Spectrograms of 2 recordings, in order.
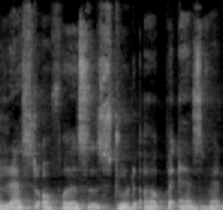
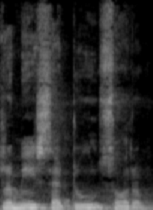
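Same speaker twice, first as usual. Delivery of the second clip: ordinary delivery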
